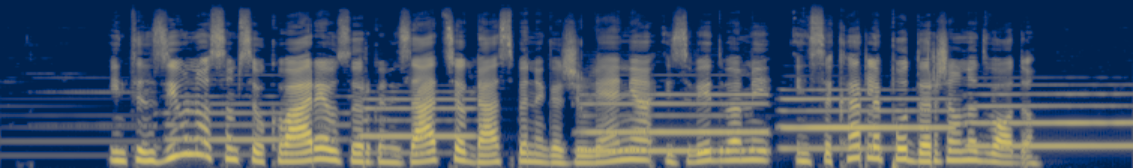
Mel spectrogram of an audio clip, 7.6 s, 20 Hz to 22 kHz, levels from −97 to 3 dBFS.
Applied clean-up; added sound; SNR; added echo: classical method spectral subtraction.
